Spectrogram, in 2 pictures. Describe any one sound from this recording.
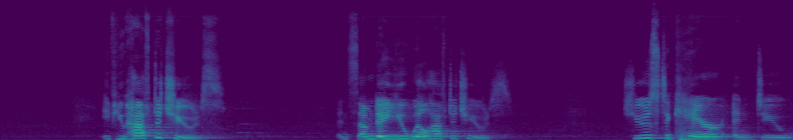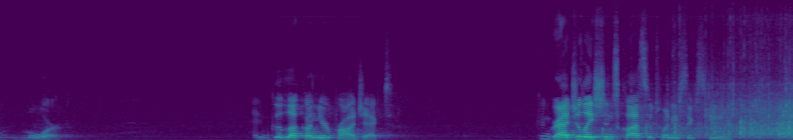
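A young woman speaks calmly through a microphone, with pauses, in an echoing hall.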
